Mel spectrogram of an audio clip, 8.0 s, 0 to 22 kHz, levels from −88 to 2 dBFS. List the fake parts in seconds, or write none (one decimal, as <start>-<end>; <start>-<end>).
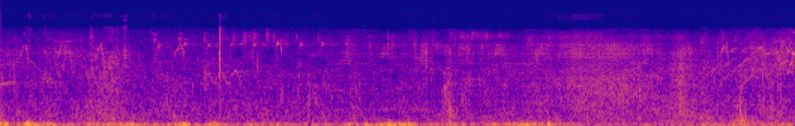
3.3-7.0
